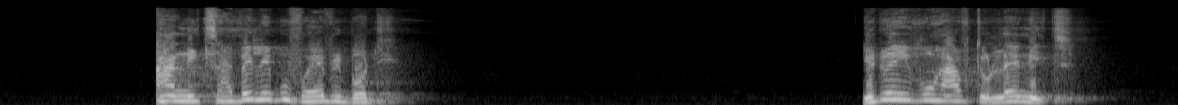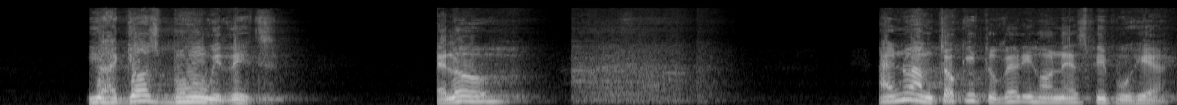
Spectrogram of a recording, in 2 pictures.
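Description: An older man preaches forcefully into a microphone over loudspeakers, in bursts with pauses.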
